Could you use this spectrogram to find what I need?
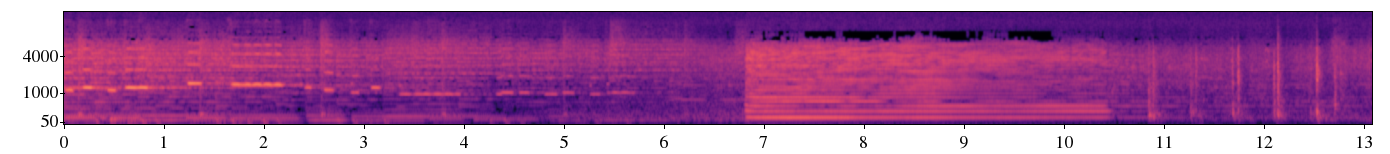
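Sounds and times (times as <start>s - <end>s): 
ship bound for the Galápagos Islands sounding its horn: 0.0s - 11.7s
knocks and clatter: 10.7s - 13.0s.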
